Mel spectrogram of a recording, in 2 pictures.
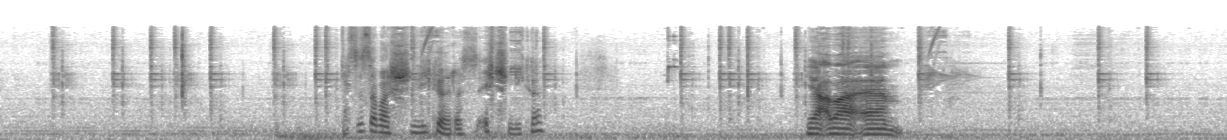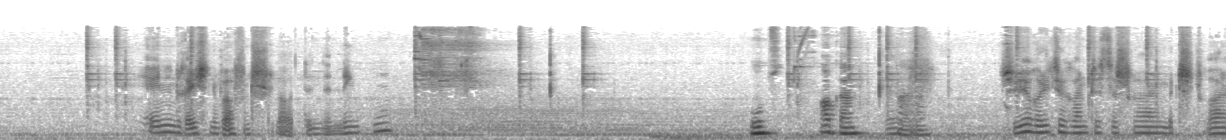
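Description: Short electronic menu clicks and blips sound repeatedly.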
